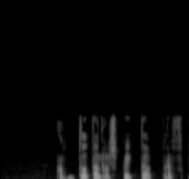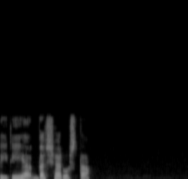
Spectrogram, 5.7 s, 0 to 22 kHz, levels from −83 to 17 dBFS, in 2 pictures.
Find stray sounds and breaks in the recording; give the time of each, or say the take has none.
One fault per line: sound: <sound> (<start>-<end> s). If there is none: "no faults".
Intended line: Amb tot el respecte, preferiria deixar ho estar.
sound: dropout (2.7-2.8 s)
